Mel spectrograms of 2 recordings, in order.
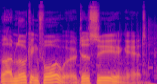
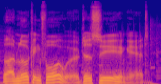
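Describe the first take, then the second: First: It is said in a sarcastic tone. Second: The same.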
